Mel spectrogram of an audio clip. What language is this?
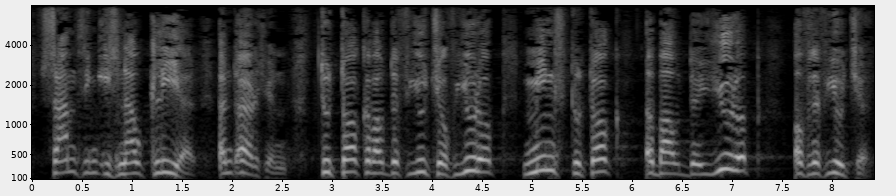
English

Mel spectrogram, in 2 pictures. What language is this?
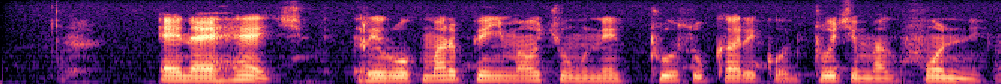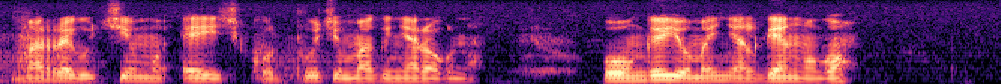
Luo (Kenya and Tanzania)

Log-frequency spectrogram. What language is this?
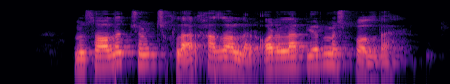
Uzbek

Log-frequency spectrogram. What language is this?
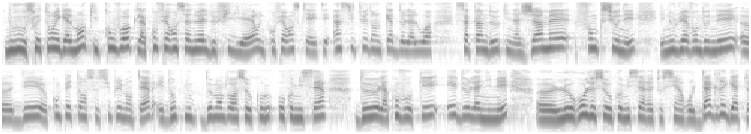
French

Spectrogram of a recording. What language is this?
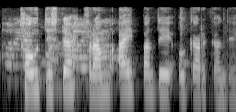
Icelandic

